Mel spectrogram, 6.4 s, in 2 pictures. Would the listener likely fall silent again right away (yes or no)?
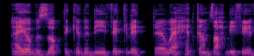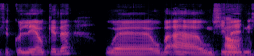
yes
